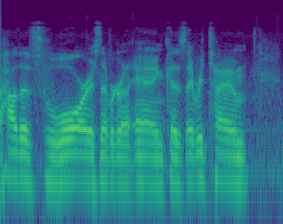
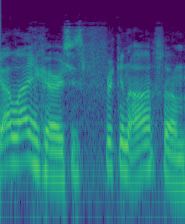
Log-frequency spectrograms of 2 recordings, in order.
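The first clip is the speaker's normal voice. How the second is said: ordinary talk, nothing marked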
